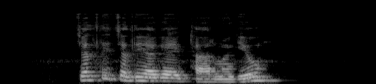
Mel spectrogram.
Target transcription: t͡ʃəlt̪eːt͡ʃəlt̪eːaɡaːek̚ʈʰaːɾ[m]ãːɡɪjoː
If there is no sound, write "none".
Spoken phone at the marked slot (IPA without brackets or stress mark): m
